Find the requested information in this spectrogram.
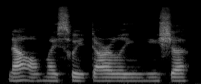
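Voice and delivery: ordinary talk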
